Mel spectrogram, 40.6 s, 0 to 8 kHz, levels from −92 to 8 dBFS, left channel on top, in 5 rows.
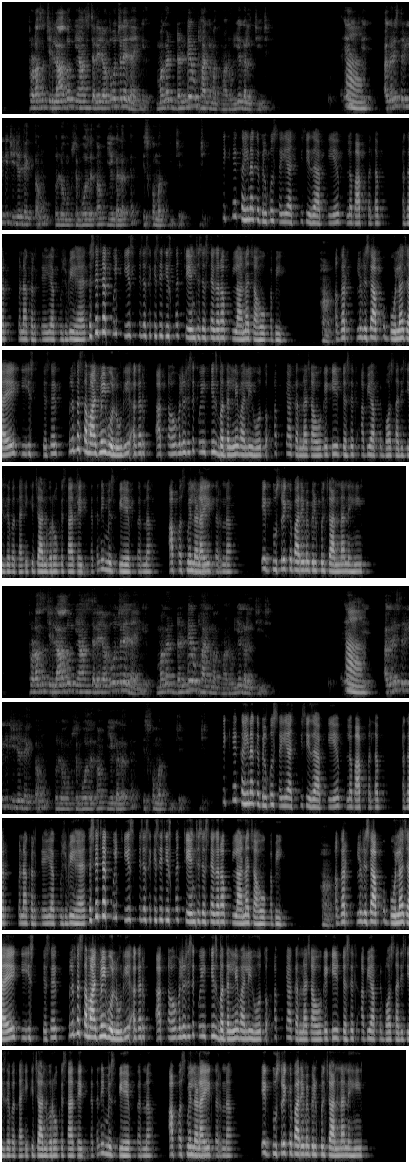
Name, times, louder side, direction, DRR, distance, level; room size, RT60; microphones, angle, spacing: voice 1, 0.5-5.3 6.8-7.3 7.6-11.3 11.6-11.7 22.6-22.9 34.0-34.2 36.4-36.7, left 2 dB, 85° left, 7.9 m, -45 dB
voice 2, 6.9-7.3 12.7-14.0 14.2-15.7 16.1-21.9 22.9-29.6 30.1-34.2 34.5-35.6 35.9-37.2 37.7-39.8, right 3 dB, 40° right, 0.6 m, -32 dB
24.0 x 8.4 x 3.4 m
head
